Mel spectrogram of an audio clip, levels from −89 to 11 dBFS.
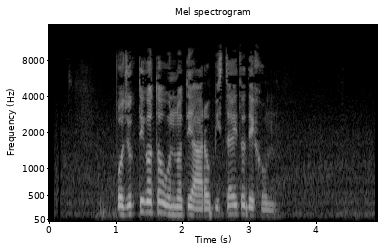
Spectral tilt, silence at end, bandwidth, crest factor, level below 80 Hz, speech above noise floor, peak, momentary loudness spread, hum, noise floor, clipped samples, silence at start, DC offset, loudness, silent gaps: -4 dB/octave; 1.5 s; 10.5 kHz; 20 dB; -80 dBFS; 31 dB; -12 dBFS; 8 LU; none; -59 dBFS; under 0.1%; 1 s; under 0.1%; -28 LUFS; none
